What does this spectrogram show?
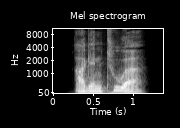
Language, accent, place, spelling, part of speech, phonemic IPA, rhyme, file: German, Germany, Berlin, Agentur, noun, /aɡɛnˈtuːɐ̯/, -uːɐ̯, De-Agentur.ogg
- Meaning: agency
